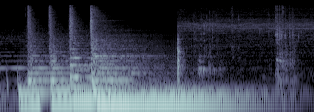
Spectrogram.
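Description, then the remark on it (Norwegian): Dishes clatter with four quick sharp knocks as the washing-up is done after dinner, then water runs steadily from a tap with a rushing hiss, broken by one more clink near the end. No one speaks. “Bente Katrine Haug var I dårlig humør da hun sto ved oppvasken etter middagen.”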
